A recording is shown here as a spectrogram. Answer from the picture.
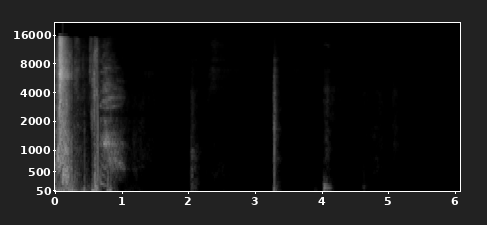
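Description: Golf driver striking a ball off a plastic tee: a sharp, loud impact, then a second loud knock about half a second later. Four small, faint knocks follow over the next few seconds.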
